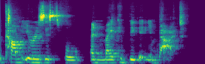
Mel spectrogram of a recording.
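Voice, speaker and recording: Her voice is an ordinary speaking voice, as a woman of medium pitch talks at a moderate pace with fairly even intonation. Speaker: podcast host, accountant. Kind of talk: podcast interview.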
